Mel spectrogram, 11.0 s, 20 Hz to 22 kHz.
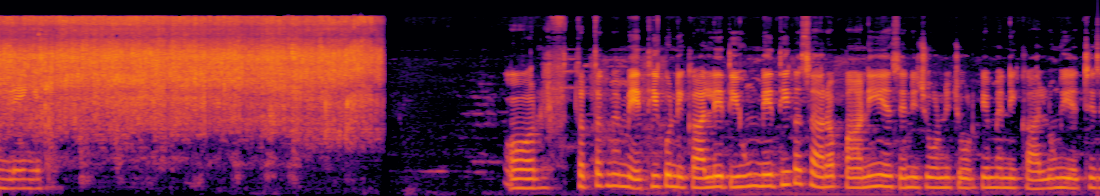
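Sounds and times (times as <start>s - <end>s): potatoes sizzling in hot oil: 0.0s - 3.9s.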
